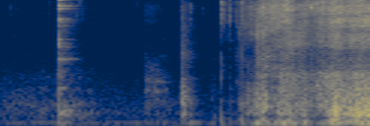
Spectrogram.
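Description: A single light click of a utensil on a plate, then near the end a loud slurp as a mouthful of jjajang instant noodles is sucked in.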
